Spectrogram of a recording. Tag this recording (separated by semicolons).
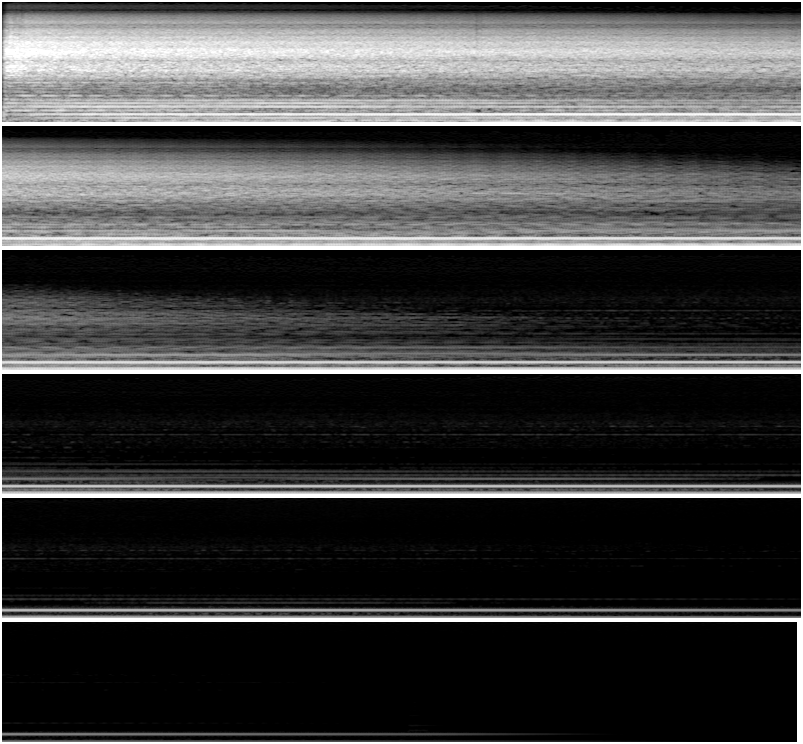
chords; distorted; distorted-guitar; distortion; guitar; guitar-chords; rhythm; rhythm-guitar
